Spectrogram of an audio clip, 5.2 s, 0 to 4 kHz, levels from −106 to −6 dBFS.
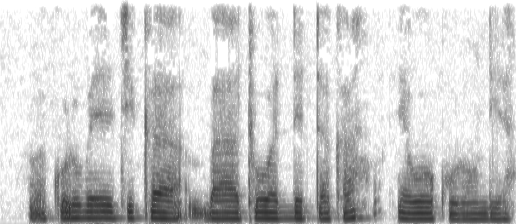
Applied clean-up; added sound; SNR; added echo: none; none; none; none.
